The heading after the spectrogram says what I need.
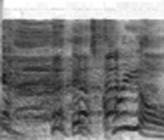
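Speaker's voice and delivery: slow, high Louisiana Creole drawl; It's Creole drawn out slowly, high; Louisiana accent. Shown as a demonstration.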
